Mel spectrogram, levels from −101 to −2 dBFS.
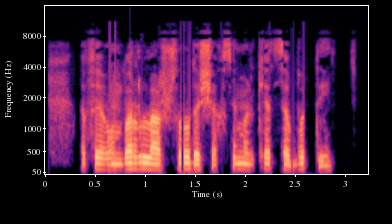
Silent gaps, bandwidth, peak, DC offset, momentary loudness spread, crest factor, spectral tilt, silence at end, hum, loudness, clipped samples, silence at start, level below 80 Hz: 0.31-0.35 s; 11 kHz; 0 dBFS; under 0.1%; 14 LU; 18 dB; -4.5 dB/octave; 0.4 s; none; -18 LUFS; under 0.1%; 0.05 s; -56 dBFS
